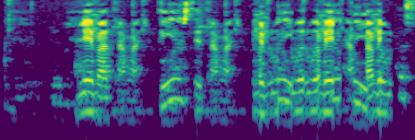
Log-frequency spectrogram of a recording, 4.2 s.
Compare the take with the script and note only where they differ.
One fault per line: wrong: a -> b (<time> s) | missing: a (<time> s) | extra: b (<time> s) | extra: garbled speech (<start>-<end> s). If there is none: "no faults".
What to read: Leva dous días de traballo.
wrong: dous -> traballo (1.2 s)
extra: garbled speech (2.5-3.9 s)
